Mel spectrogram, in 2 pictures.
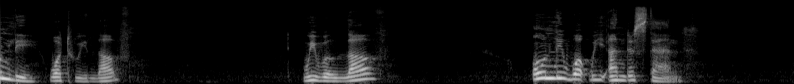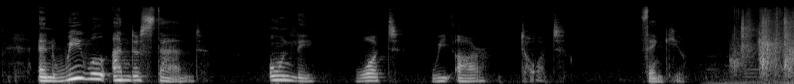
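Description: A woman speaks calmly and clearly through a microphone, with pauses.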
